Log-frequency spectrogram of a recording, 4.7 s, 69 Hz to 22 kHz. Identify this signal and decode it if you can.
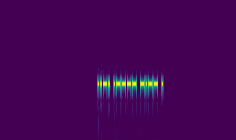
Morse code, heard as a keyed tone, about 46 wpm, 700 Hz. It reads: F1YE
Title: DXCC-100 Call Signs - 4 Characters - Repeated 3x - 45wpm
